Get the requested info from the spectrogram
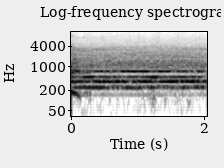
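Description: A live country band's music thinned to a single steady held chord, with the bass and drums dropped out and no vocal.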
